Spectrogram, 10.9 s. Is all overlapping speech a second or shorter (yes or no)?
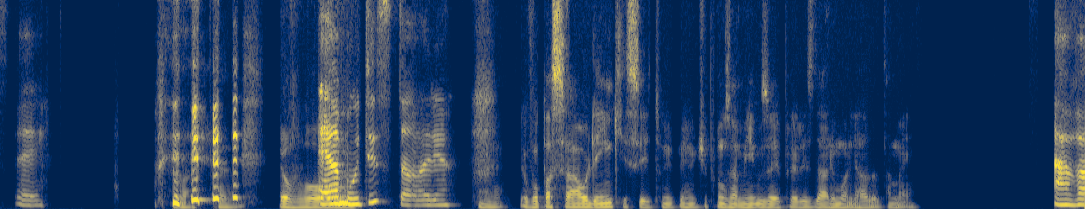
yes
